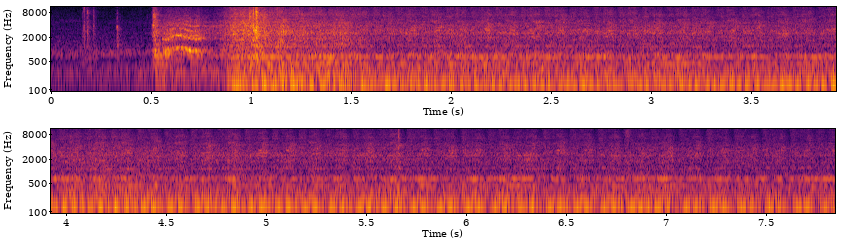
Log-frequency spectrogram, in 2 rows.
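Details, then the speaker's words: 1995 Dodge Ram 1500, 318 Magnum, automatic, 284,000 km, after fuel pump replacement: quick start then uneven, loping shaky idle with popping; oil consumption when warm, diagnosed as a breached intake plenum gasket leak. "got a bit of a shake to it and uh yeah it's consumes a lot of oil especially once it's warmed up but you can hear how crappy it's running at idle and it's got a bit of a pop"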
